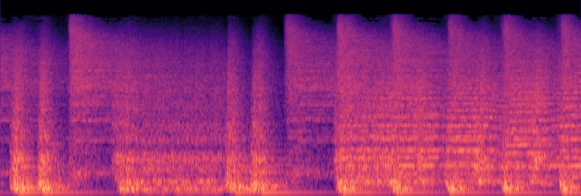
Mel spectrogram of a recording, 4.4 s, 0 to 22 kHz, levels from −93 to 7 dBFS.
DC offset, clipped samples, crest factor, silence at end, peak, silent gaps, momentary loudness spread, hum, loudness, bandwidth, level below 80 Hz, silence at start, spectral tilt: under 0.1%; under 0.1%; 18 dB; 0 s; -2 dBFS; none; 7 LU; none; -20 LUFS; 16 kHz; -40 dBFS; 0 s; -5 dB/octave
